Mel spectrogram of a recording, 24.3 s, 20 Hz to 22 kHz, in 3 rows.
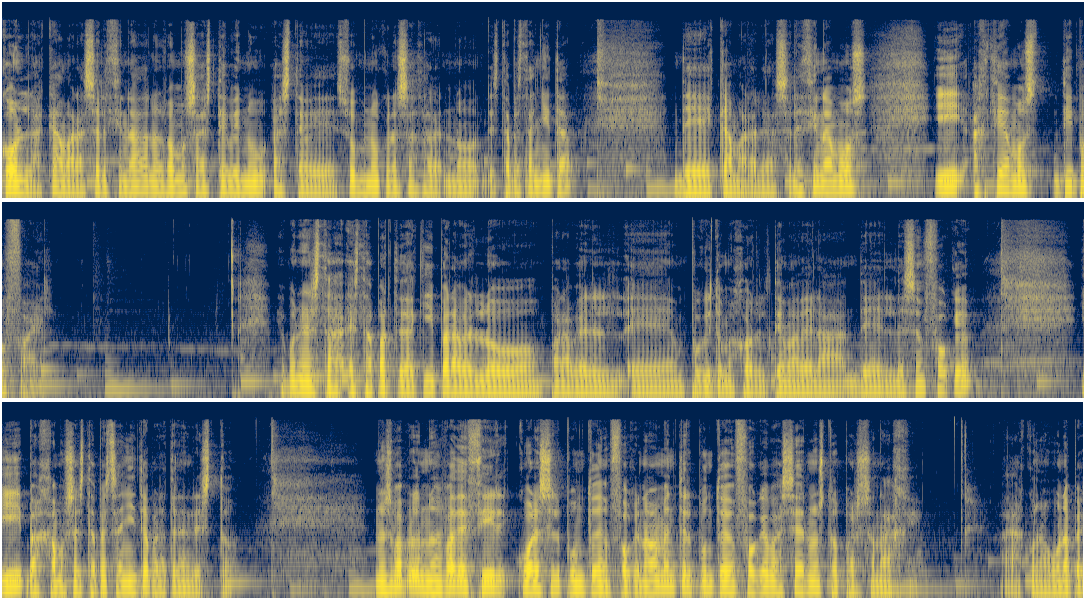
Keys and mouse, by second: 5.4 click, 7.9 click, 10.9 click, 16.5 click.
